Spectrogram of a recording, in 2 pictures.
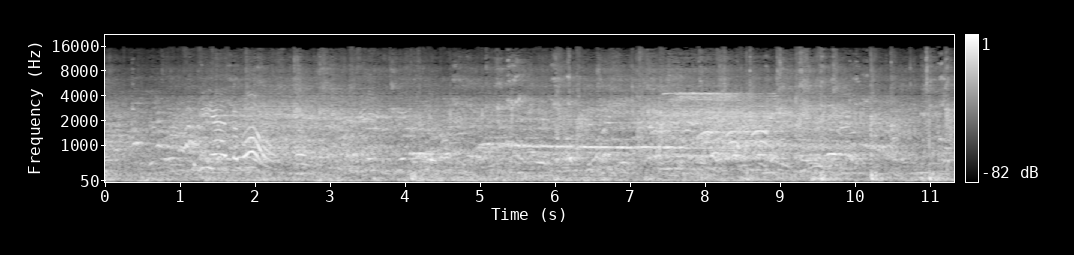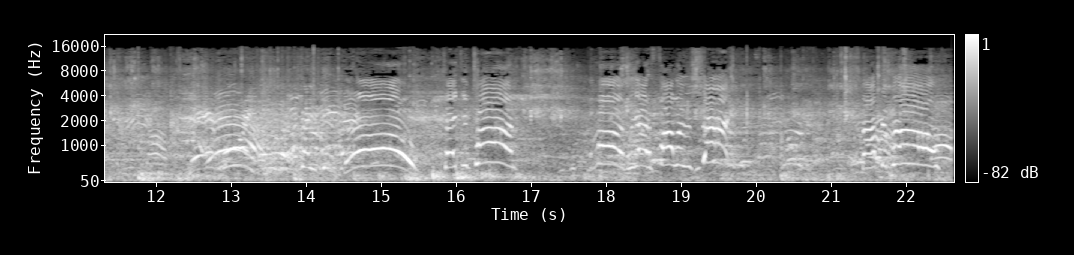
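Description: A basketball thuds on a wooden floor.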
